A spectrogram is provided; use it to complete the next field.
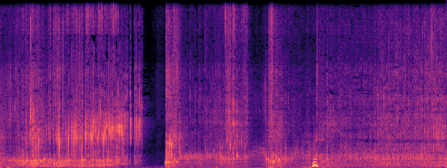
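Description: A long, wet, frothy fart sputters and bubbles, with crackly bursts, a brief pause midway, then continues in a sustained foamy rasp.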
